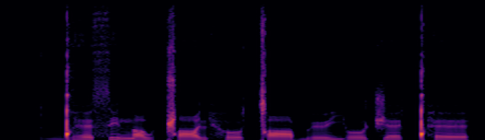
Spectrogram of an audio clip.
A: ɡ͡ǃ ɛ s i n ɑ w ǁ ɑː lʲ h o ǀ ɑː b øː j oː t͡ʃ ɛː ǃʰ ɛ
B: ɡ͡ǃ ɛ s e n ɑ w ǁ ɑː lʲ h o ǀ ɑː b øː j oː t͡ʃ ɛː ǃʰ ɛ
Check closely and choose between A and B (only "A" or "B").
A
